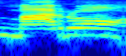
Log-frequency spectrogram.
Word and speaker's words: marron: Chestnut brown is dark brown, तो dark brown is मारोन, ये मरून नहीं है, याद रखो, इट्स मारोन, dark brown, MARRON। Okay, मारोन है, मरून नहीं है, बी वेरी केयरफुल।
